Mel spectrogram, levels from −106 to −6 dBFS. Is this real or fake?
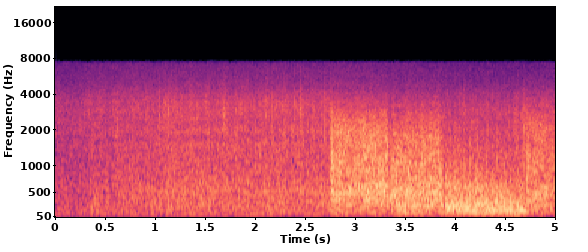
fake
